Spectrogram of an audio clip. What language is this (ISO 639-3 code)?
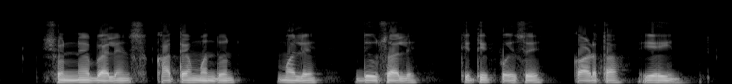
mar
